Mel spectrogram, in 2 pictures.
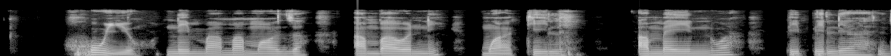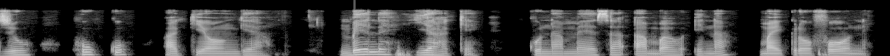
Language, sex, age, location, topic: Swahili, male, 18-24, Nakuru, government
